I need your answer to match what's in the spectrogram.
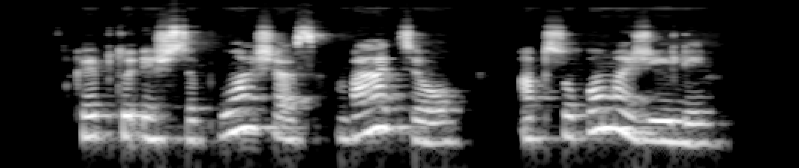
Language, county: Lithuanian, Marijampolė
